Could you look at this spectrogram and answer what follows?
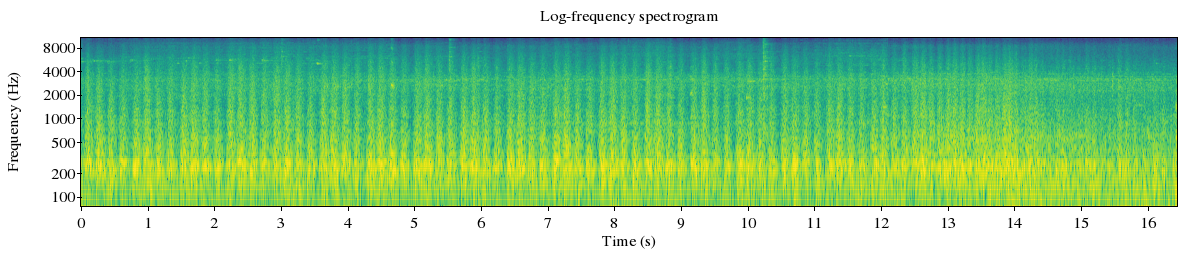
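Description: A heritage train rolls steadily round Boothstown curve on the Astley Green and Walkden line, wheels giving a continuous rhythmic clickety-clack over the rail joints with a steady rumble and hiss, loud and close throughout, with no talk.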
